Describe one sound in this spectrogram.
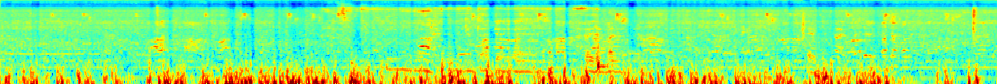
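An elderly man speaks calmly into a microphone, heard through loudspeakers.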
